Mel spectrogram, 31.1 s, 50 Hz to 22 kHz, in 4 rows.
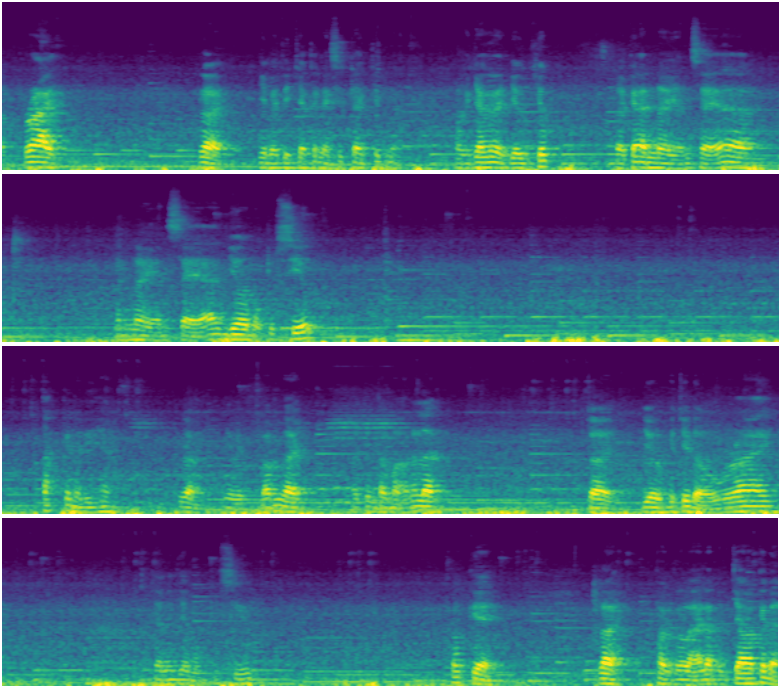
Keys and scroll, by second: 22.7 `.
